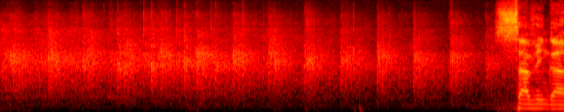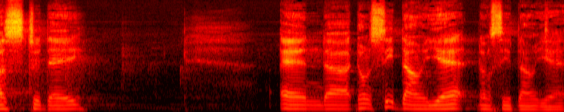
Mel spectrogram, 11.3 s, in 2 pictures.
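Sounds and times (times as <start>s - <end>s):
audience clapping hands: 0.0s - 6.0s
speech: 5.1s - 6.6s, 8.4s - 11.2s.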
